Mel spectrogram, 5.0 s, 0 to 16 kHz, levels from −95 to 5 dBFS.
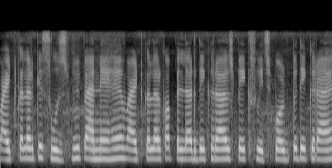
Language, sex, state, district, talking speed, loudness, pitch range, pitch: Hindi, female, Bihar, East Champaran, 275 wpm, -22 LUFS, 205-220 Hz, 210 Hz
